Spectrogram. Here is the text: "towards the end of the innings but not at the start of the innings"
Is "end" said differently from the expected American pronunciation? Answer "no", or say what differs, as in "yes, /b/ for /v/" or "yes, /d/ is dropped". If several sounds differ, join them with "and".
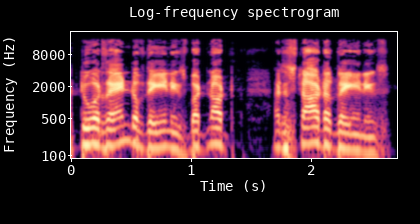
no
